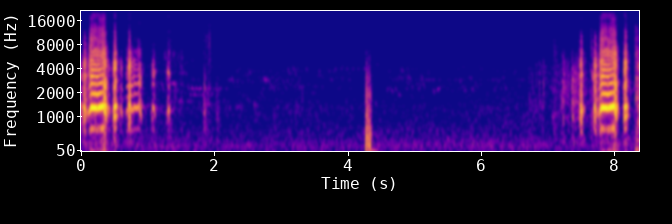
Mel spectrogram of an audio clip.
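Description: Video game chickens: short bursts of clucking chatter open and close the recording, with a single brief thud in the quiet middle.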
